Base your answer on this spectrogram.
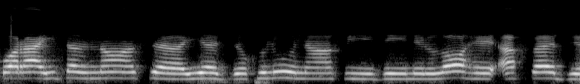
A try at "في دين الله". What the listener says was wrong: نہیں, اللہ کو یہاں پر پتلا پڑیں گے, فی دین اللہ.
